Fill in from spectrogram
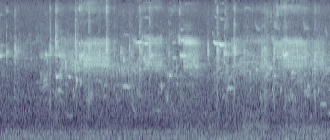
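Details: Birdsong beside Lake Erie, a chorus of bright, high twittering phrases that swell and fade every second or two against a soft low background rumble.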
